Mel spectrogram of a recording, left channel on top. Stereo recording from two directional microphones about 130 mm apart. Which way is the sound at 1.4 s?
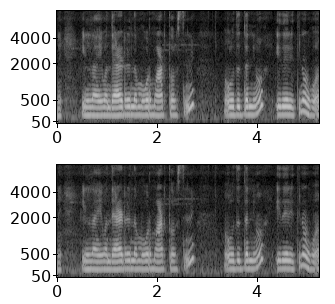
15° right (ahead or behind).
